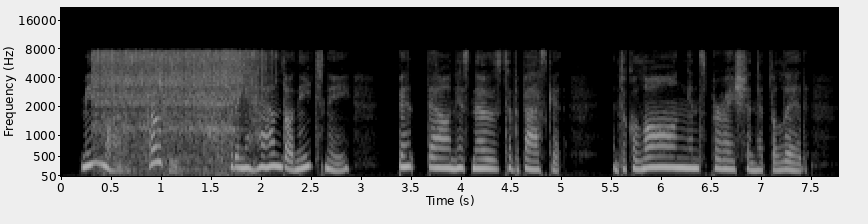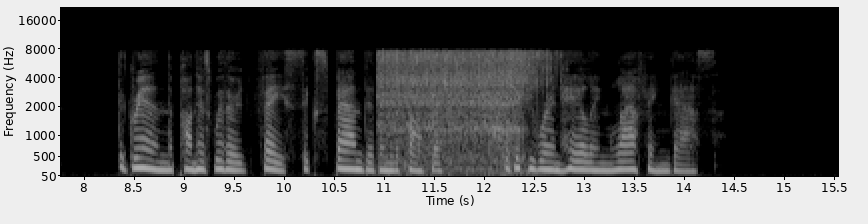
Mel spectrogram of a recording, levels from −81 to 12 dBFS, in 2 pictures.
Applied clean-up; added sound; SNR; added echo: none; Sink (filling or washing) / Water; 4 dB; none.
